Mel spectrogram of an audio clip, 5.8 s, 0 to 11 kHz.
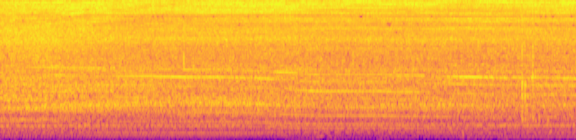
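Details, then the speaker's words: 2002 Mercury Cougar started with a jump pack; engine running steadily with a faint high thin whine over the hum, alternator singing as it charges after the jump; alternator whine. "Try cranking [Applause] it. Hear that alternator singing right now."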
